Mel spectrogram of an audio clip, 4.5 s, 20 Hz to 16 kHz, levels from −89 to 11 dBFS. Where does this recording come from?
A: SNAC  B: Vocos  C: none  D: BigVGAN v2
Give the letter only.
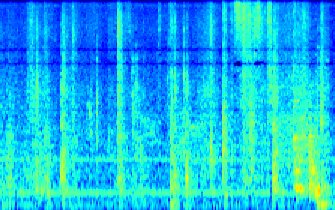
C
